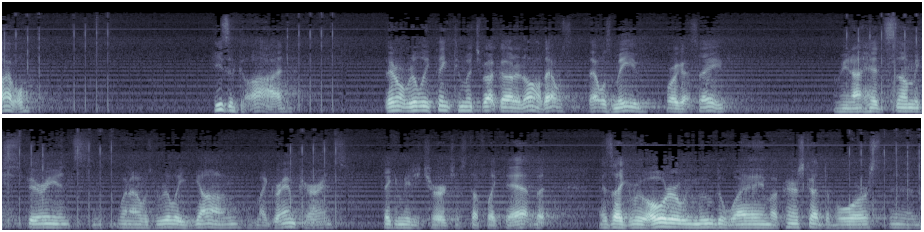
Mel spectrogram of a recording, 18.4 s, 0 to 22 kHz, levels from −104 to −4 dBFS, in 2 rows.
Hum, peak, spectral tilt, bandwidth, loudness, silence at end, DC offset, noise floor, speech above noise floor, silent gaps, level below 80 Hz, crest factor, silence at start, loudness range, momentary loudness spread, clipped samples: none; -10 dBFS; -6.5 dB/octave; 14.5 kHz; -31 LUFS; 0 s; under 0.1%; -59 dBFS; 28 dB; none; -80 dBFS; 22 dB; 0 s; 8 LU; 15 LU; under 0.1%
